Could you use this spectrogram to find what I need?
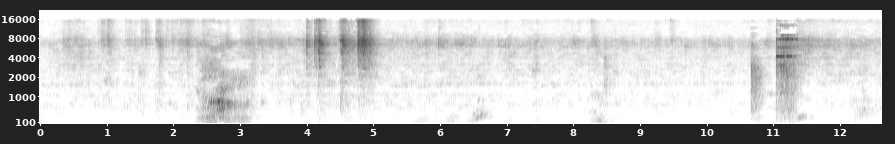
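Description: A spoon scrapes and clinks in a frying pan.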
